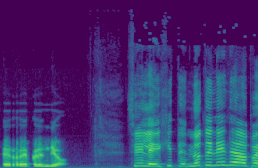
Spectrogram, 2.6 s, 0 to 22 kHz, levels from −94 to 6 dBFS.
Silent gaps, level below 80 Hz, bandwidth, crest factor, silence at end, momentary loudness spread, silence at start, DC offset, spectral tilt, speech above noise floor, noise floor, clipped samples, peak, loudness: none; -54 dBFS; 16 kHz; 16 dB; 0 s; 9 LU; 0.05 s; under 0.1%; -1.5 dB/octave; 35 dB; -54 dBFS; under 0.1%; -4 dBFS; -19 LUFS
